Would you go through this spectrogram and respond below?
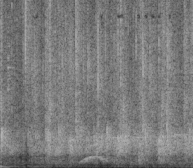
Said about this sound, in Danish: Giv lige Mark en ordentlig klapsalve.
